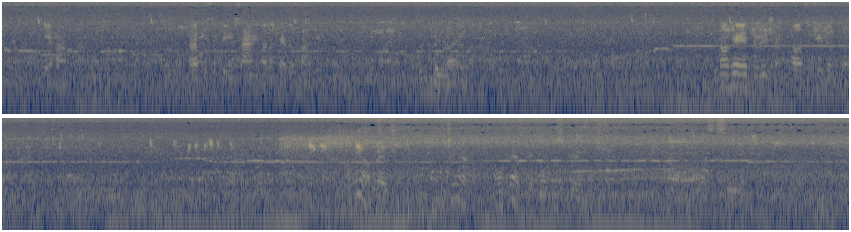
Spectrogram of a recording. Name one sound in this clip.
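Men and women chatter at a distance outdoors.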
